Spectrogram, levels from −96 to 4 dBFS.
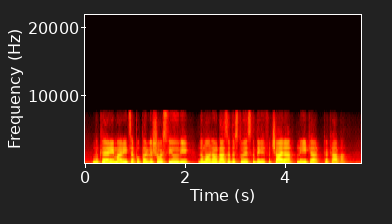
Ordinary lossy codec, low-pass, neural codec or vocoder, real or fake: none; none; codec, 16 kHz, 0.5 kbps, FunCodec, trained on Chinese and English, 25 frames a second; fake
